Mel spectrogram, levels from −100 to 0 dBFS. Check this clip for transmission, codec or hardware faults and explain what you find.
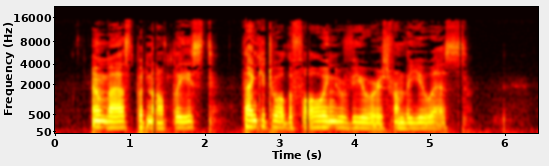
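The speech drops out three times, about every 2 s, from a gap at a join of encoded pieces: at 1.30–1.35 s between "last but" and "least thank you to" (47 ms), at 3.35–3.38 s between "you to all the" and "reviewers from the", and at 5.38–5.42 s (both 38 ms). Each is a brief hole with smeared edges, and the speech resumes where it stopped. Two-second chunks were encoded separately, and each join kept the encoder's start-up delay and last-frame padding as silence.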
